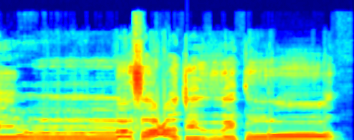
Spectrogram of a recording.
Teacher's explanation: تا کو ذال کے ساتھ ملا کر پڑھیں گے، الف لام نہیں پڑھے جائیں گے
